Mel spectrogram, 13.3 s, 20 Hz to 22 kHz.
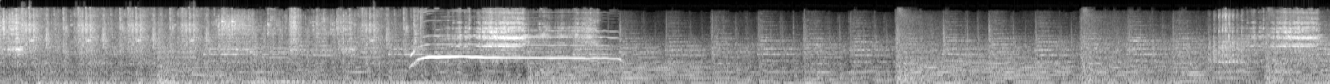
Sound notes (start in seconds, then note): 0.0 armor creaking; 4.0 screaming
